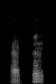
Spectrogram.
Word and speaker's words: happen: Happen as well, not happen in the second syllable. That's correct. Happen is stressed on the first syllable.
